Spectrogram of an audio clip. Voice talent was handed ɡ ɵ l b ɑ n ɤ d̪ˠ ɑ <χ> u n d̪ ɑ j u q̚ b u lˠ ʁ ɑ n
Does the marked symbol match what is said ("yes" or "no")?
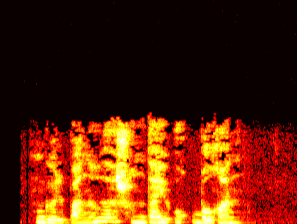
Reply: no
